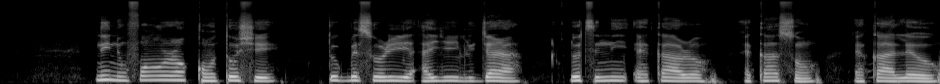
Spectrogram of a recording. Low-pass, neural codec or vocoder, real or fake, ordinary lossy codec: none; autoencoder, 48 kHz, 128 numbers a frame, DAC-VAE, trained on Japanese speech; fake; none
